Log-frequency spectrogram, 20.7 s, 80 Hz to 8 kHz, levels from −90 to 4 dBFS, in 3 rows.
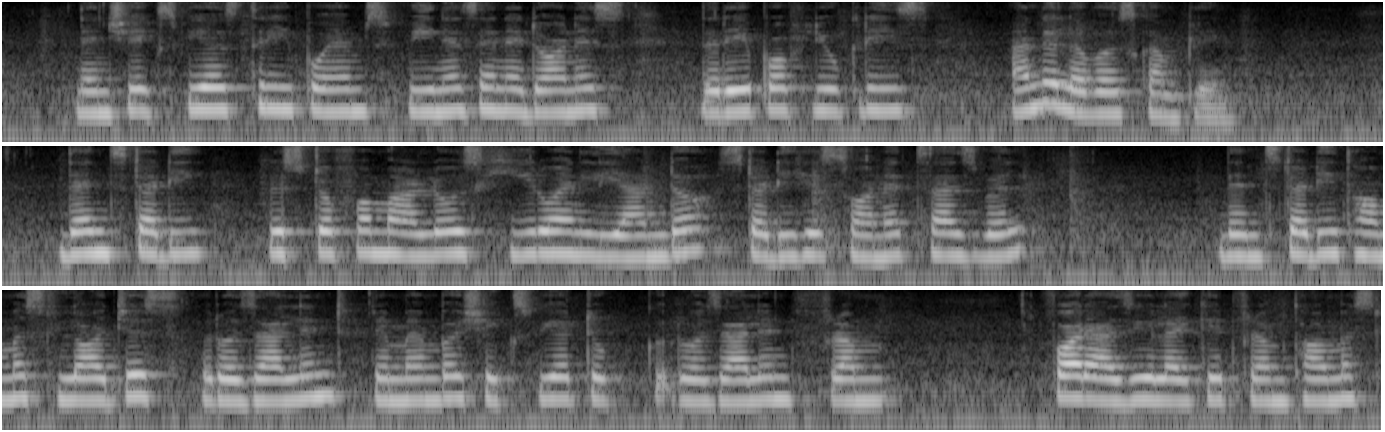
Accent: Indian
